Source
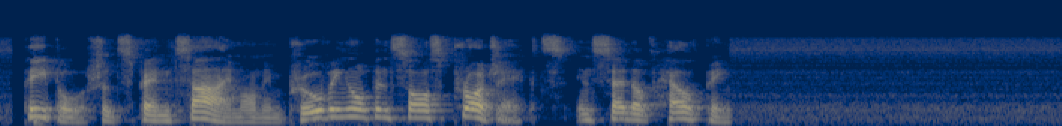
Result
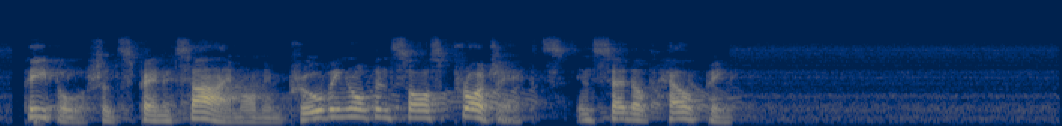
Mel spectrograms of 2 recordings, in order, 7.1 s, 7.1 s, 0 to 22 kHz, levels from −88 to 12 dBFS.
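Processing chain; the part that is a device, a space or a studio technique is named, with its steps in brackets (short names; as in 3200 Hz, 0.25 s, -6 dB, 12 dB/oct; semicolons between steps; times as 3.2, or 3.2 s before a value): frequency-shifting delay pedal into a guitar cabinet (frequency-shifting echo 0.122 s, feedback 42%, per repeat +51 Hz, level -20 dB; speaker cabinet 88–4500 Hz, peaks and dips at 270 Hz -4 dB, 870 Hz +7 dB, 2000 Hz +6 dB); gain -2.5 dB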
